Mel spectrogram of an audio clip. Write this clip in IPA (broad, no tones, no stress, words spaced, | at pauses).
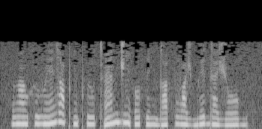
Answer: ðɑ̃u̯xɯβẽ zɑpʰĩpʰɯu̯tʼæ̃ nd͡ʒĩʔoθindɑθ vɑʒbe dæʒob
